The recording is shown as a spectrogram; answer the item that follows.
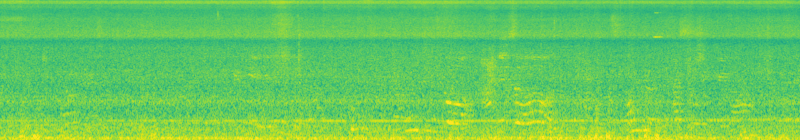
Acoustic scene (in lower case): subway train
